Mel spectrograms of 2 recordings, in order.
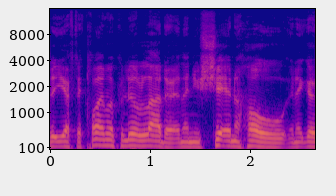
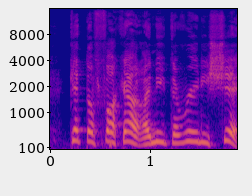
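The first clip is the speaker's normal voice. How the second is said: put-on child screaming, much higher; 12 semitones higher, 4 dB louder than usual. Retelling screaming at a locked door as a five-year-old; retelling screaming as a kid. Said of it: "I'm just screaming at it".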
